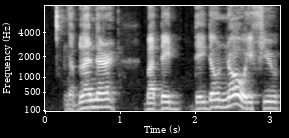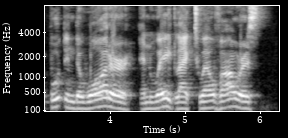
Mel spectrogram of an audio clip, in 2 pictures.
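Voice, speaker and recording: The speech comes at a very slow pace. It carries a Portuguese accent. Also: man. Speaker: CEO interviewer. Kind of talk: interview conversation. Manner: halting.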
